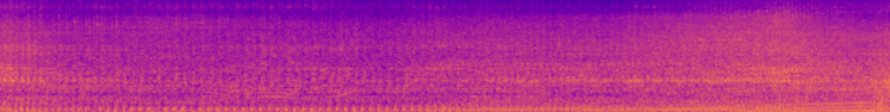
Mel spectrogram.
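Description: Motorcycle engine running under way, its pitch rising near the end as it speeds up.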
